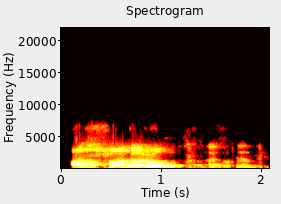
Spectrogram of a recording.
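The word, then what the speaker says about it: الصدر: अब यहां आ जाइए, दिल को बोलते सद्र, बोलो सद्र, जबान की नोक से आ रहा है, तो बोलो अस्वदरो।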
